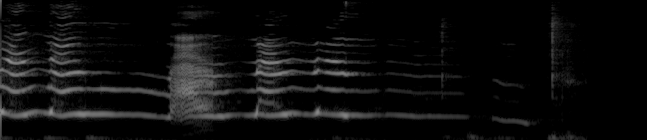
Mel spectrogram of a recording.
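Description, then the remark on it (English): A cat lets out a long, drawn-out wavering yowl while pooping, interrupted by a brief breathy rasp and trailing off in a short falling whine. No one speaks. “Why are you pooping, cat?”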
